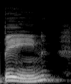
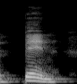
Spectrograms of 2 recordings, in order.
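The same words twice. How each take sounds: First: The vowel is long, like in 'bean'. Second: The vowel is short, like in 'bin'. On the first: "shorten been to been" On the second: "shorten been to been"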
